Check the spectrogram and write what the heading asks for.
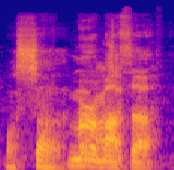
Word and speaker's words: Muramasa: Muramasa.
